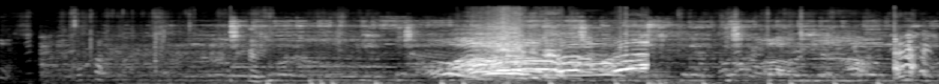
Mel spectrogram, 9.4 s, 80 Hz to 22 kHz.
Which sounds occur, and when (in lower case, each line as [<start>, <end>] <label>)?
[0.00, 9.35] background noise
[1.95, 9.35] male singing
[1.97, 9.35] music
[4.01, 6.62] crowd
[8.83, 9.35] female speech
